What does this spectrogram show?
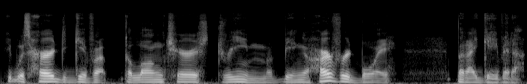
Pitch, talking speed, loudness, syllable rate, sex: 105 Hz, 225 wpm, -21 LUFS, 5.2 syllables/s, male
